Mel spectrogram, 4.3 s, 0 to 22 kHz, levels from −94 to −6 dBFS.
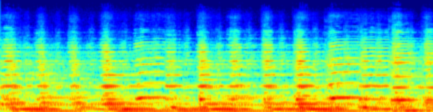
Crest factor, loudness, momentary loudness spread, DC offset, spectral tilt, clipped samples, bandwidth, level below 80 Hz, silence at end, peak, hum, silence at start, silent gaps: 16 dB; -19 LUFS; 4 LU; under 0.1%; -7 dB/octave; under 0.1%; 8.6 kHz; -26 dBFS; 0 s; -2 dBFS; none; 0 s; none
